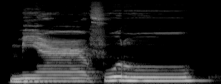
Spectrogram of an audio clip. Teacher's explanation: And there is vaw madda, there is pesh before this vaw sakina, and we have to stretch equal to one alif.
